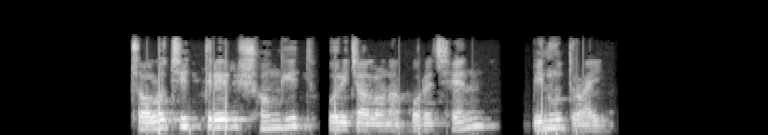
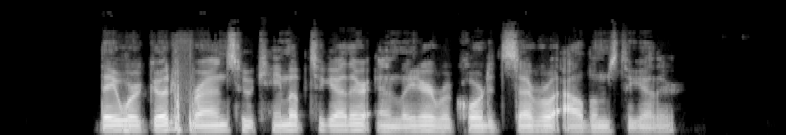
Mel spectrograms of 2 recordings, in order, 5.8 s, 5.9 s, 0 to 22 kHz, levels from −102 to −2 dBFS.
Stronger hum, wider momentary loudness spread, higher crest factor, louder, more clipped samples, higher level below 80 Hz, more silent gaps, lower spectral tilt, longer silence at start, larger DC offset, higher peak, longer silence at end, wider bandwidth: neither; about the same, 10 LU vs 9 LU; about the same, 18 dB vs 18 dB; first, -17 LUFS vs -20 LUFS; neither; first, -46 dBFS vs -64 dBFS; first, 2.39-2.46 s, 3.76-3.92 s vs none; second, -4 dB/octave vs -5.5 dB/octave; first, 1 s vs 0.75 s; neither; about the same, -2 dBFS vs -4 dBFS; first, 1.2 s vs 0.85 s; second, 8.2 kHz vs 9.6 kHz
